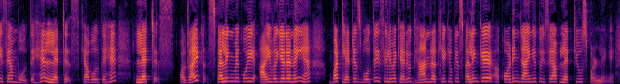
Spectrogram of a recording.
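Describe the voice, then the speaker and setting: A young woman teaching English vocabulary to camera, asking quiz questions and repeating each word slowly. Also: high voice, a bit bright. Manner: slow repeated pronunciation drills with quiz questions.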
